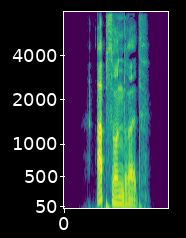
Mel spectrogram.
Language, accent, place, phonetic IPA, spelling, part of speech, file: German, Germany, Berlin, [ˈapˌzɔndʁət], absondret, verb, De-absondret.ogg
- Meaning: second-person plural dependent subjunctive I of absondern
